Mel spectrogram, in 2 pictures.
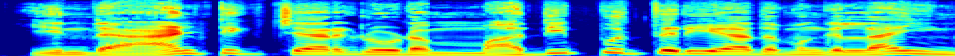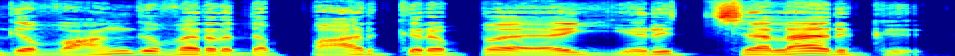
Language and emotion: Tamil, angry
